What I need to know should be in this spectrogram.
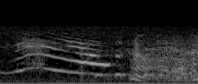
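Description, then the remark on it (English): A cat named Skippy gives a single drawn-out meow, fairly loud, sliding up and then down in pitch, followed by a softer, breathier murmur. “Pretty cat. You won't be jealous of the little parrot, will you, Skippy?”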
